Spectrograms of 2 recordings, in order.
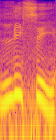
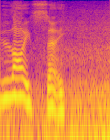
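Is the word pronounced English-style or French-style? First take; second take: French; English. First: The word is said with a French accent. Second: The word is said with an English accent. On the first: "The French say Lycée, I think they pronounce it" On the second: "I say Lycée"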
